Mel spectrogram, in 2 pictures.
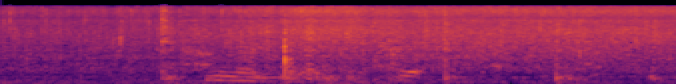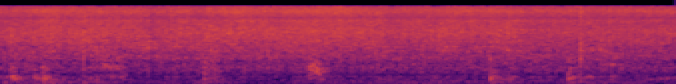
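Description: Chopped onions and chillies with spices sizzling in hot oil in a steel kadhai, stirred with a perforated steel spatula that clicks and scrapes against the pan at irregular moments. The sizzle gets louder about a second in and then holds steady.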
